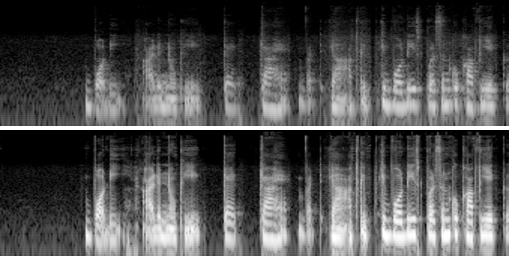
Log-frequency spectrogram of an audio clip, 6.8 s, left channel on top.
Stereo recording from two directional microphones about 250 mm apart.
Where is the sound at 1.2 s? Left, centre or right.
Right.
